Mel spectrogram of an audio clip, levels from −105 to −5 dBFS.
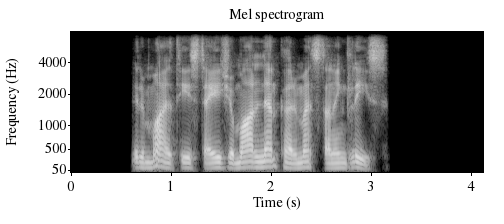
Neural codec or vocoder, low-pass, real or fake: codec, 24 kHz, 0.9 kbps, WavTokenizer, small release; 7.2 kHz; fake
